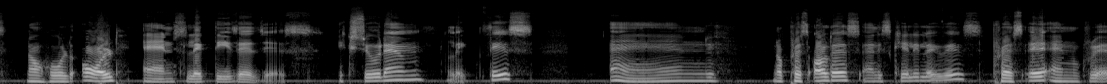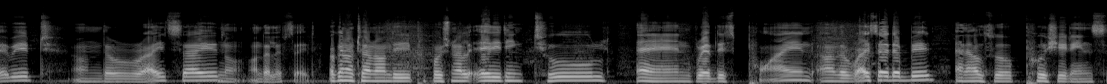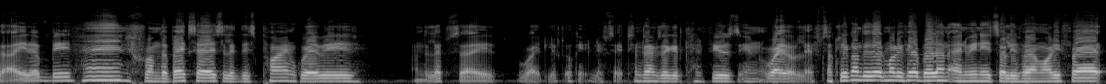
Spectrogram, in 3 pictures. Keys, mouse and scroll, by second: 0.0-2.5 middle drag, 2.5 e, 3.6-7.7 middle drag, 8.1 alt+s, 9.1-11.1 middle drag, 11.1 a, 11.5 g, 11.8 middle click, 12.7 KP_1, 12.7-13.0 scroll up 3, 12.8 shift+middle click, 13.0 shift+middle click, 13.2 1, 13.5 click, 14.8 click, 15.7 g, 19.7-21.2 middle drag, 21.2 g, 22.2-24.2 middle drag, 24.2 click, 24.5 middle click, 24.6 g, 25.6 scroll down 3, 25.7-27.2 middle drag, 27.2 scroll up 3, 27.4 shift+middle click, 27.8 g, 29.1 a, 29.6 Tab, 29.7 scroll down 1, 30.0 middle click, 30.9-32.8 drag.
